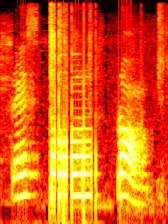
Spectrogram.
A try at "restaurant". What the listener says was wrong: Restaurant. Oke, betul.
